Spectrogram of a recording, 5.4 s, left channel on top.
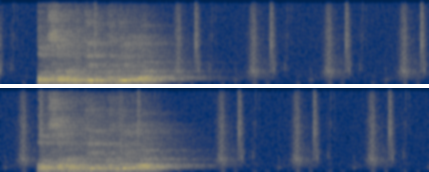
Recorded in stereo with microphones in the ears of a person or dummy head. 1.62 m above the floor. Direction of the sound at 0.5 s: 30° left (ahead or behind).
